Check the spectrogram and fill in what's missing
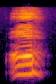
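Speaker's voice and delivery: sharp high strangled whimper cry; retold whimper. A child paralysed in bed whimpers for help. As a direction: squeeze out a sudden frightened yelp. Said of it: "I got a little whimper out".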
